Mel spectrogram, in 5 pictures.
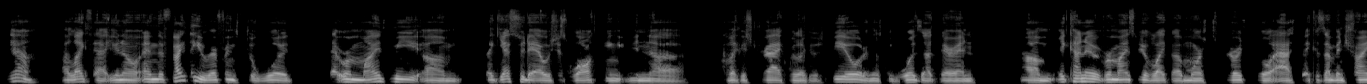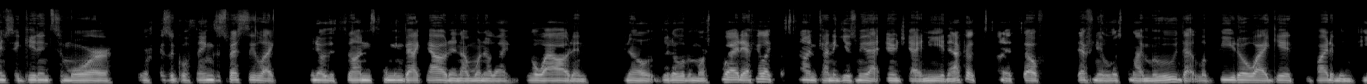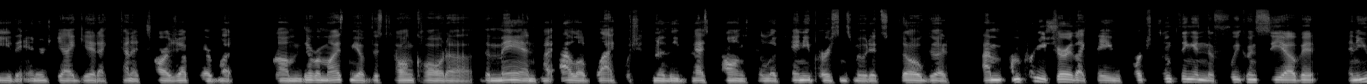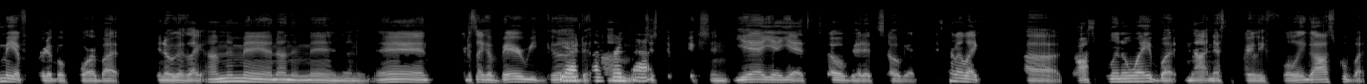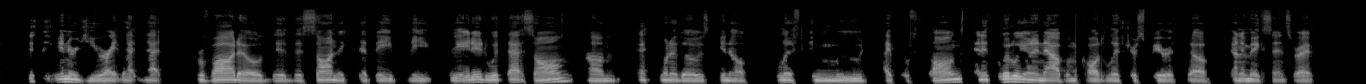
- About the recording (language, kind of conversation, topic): English, unstructured, What song matches your mood today, and why did you choose it?
- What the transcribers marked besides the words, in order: distorted speech; singing: "I'm the man, I'm the man, I'm the man"; other background noise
